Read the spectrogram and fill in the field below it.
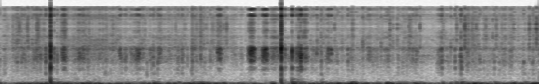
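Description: A downhill mountain bike rattles and clanks over bumps.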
